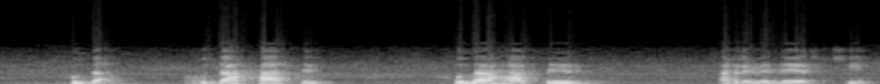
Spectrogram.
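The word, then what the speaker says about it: خدا: Khuda. Khuda. Accento sulla A. Khuda.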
